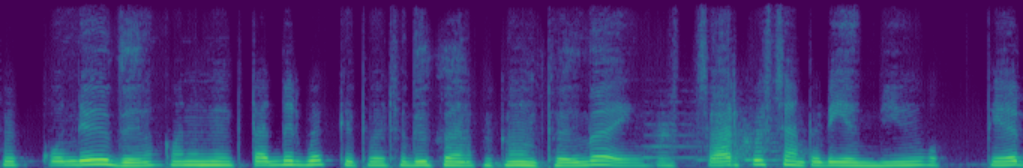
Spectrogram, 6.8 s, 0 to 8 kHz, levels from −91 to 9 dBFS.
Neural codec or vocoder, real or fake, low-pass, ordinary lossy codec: codec, 16 kHz, 0.5 kbps, X-Codec, HuBERT features, trained on balanced general audio; fake; none; none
